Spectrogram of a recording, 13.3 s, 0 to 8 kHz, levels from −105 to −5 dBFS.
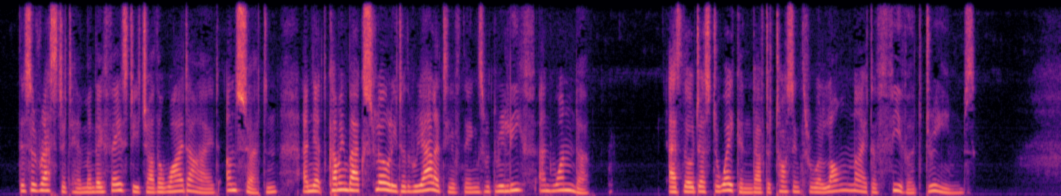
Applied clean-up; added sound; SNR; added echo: none; none; none; none.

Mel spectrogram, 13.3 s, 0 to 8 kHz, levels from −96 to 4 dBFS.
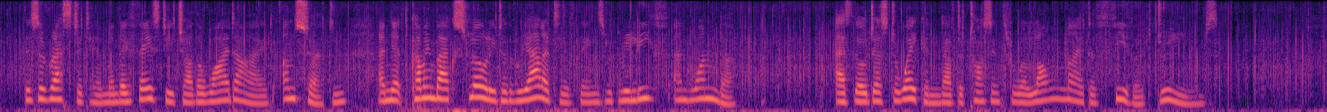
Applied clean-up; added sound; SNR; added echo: none; Rain; 17 dB; none.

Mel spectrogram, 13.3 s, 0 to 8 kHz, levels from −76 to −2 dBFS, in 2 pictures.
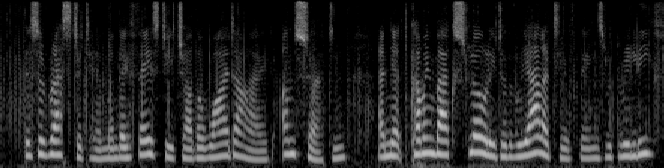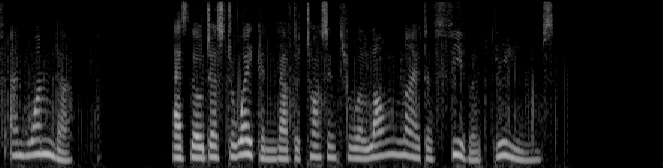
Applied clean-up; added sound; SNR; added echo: neural mask model RNNoise.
